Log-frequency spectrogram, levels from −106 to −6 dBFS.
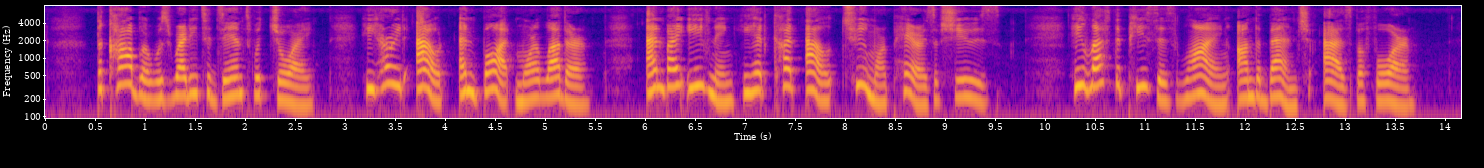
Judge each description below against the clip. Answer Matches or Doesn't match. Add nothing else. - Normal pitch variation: Doesn't match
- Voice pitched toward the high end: Matches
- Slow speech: Doesn't match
